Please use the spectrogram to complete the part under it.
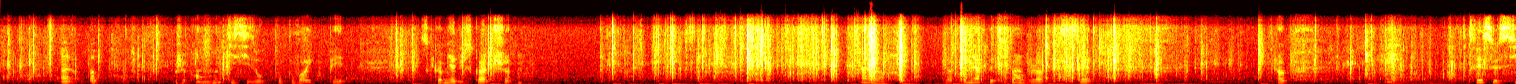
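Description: A young woman talks casually and close to the microphone.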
